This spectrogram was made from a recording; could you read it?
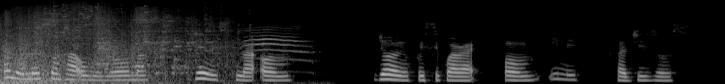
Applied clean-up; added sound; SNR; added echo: none; Cat; 8 dB; none.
